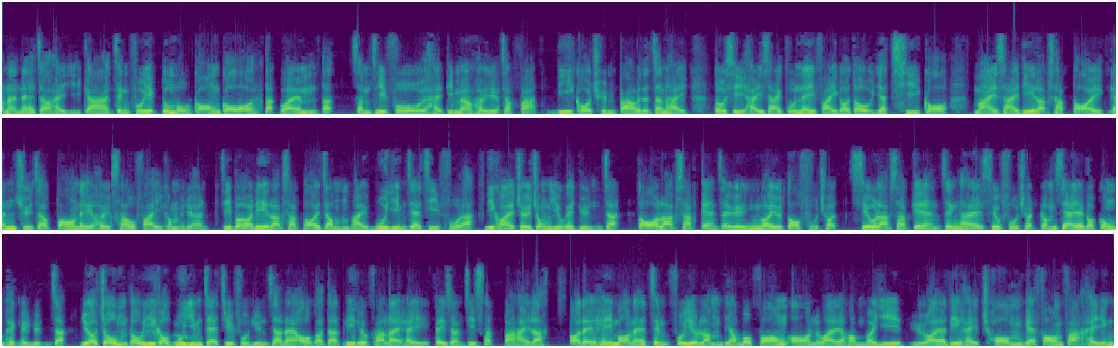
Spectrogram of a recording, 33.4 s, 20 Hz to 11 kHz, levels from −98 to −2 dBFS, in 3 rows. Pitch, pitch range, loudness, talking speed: 110 Hz, 100-115 Hz, -23 LUFS, 325 characters per minute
